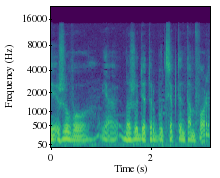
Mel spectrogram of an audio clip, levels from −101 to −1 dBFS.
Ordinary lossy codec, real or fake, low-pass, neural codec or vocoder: AAC, 64 kbps; real; 14.4 kHz; none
